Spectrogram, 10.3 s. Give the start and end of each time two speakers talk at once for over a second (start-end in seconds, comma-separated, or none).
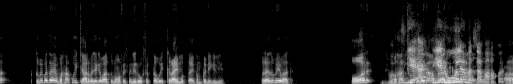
7.8-9.5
